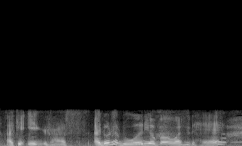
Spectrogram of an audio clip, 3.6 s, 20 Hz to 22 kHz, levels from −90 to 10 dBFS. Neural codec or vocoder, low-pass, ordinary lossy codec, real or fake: none; 5.4 kHz; none; real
